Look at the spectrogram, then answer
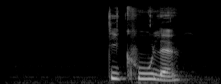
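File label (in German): "die Kuhle", German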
